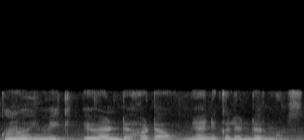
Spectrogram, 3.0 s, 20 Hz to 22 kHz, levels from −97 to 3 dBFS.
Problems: constant background noise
